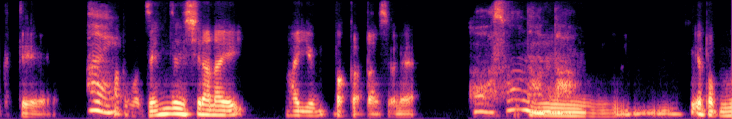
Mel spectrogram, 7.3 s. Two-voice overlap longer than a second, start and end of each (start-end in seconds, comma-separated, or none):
none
